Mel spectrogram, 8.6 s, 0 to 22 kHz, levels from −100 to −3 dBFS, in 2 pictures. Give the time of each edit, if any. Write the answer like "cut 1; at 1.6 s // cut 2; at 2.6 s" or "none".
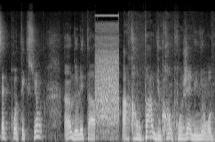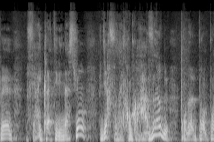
cut 1; at 2.1 s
